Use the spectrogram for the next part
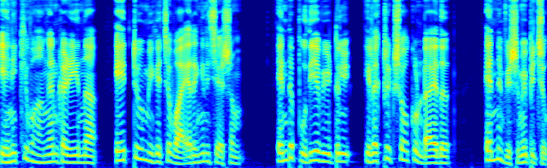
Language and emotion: Malayalam, sad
